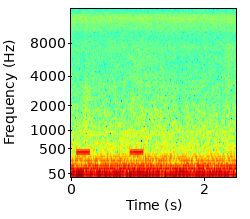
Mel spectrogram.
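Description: Near silence broken by two faint, short telephone-line beeps of the same pitch, a little under a second apart, early on: a busy or call-progress tone on the studio's phone-in line.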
